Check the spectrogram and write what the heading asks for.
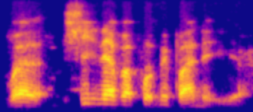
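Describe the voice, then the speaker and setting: Husky Jamaican man, radio show caller. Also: fairly low pitch, lively intonation, fairly quick. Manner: insistent, repeats points with tag questions. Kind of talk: opinionated radio call-in rant. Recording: dull lo-fi sound.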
